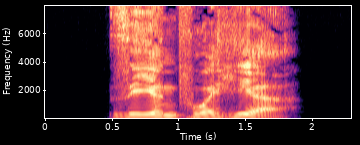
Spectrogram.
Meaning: inflection of vorhersehen: 1. first/third-person plural present 2. first/third-person plural subjunctive I
- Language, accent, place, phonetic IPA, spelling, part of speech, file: German, Germany, Berlin, [ˌzeːən foːɐ̯ˈheːɐ̯], sehen vorher, verb, De-sehen vorher.ogg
